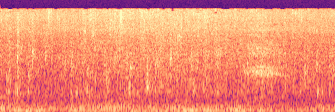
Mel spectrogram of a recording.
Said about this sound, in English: It begins to rain.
